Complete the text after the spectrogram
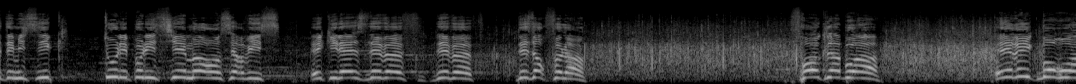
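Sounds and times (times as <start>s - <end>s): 
speech: 0.0s - 6.0s, 8.0s - 8.9s, 9.9s - 10.7s
applause in the parliament chamber: 4.4s - 10.7s.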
